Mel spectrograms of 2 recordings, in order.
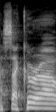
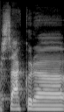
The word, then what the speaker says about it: sakura: pronounce the sakura yeah sakura or sakura or something like that you just you want to hit that r sakura yeah that japanese i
